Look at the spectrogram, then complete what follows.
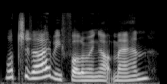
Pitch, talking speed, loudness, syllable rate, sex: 240 Hz, 250 wpm, -15 LUFS, 6.0 syllables/s, female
